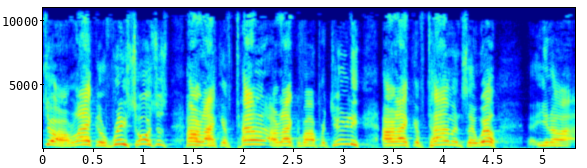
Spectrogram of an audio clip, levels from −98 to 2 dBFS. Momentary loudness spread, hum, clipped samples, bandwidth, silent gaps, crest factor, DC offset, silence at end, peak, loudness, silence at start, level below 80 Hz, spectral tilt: 7 LU; none; under 0.1%; 11 kHz; none; 16 dB; under 0.1%; 0 s; -8 dBFS; -24 LUFS; 0 s; -58 dBFS; -3.5 dB/octave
